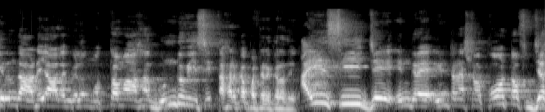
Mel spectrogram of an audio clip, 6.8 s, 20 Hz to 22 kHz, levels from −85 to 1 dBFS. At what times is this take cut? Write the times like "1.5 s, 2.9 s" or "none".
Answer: 3.7 s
